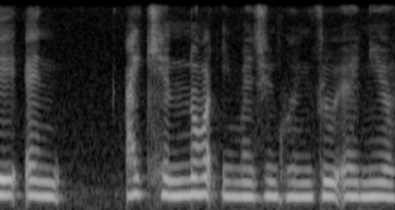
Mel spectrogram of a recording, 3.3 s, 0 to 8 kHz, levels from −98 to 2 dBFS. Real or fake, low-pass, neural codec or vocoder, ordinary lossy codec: real; 7.2 kHz; none; none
